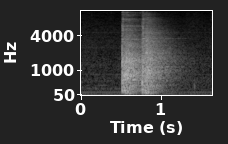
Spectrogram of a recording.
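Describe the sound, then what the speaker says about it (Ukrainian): A lid set onto a pot of cabbage covered with water, as part of a traditional Ukrainian braised cabbage dish, lands with a single close, sharp clatter, then a quick second knock and a fading metallic ring. "І накриваємо кришкою."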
